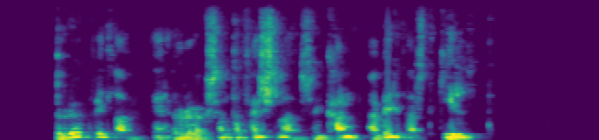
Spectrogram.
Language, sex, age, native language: Icelandic, male, 40-49, Icelandic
